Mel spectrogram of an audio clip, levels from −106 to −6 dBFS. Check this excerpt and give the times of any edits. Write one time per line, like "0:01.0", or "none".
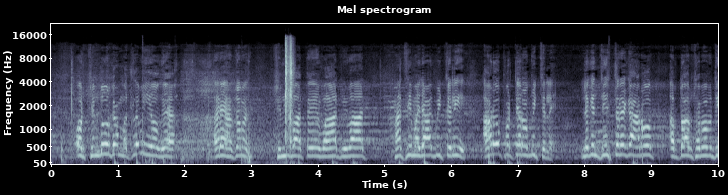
0:03.5

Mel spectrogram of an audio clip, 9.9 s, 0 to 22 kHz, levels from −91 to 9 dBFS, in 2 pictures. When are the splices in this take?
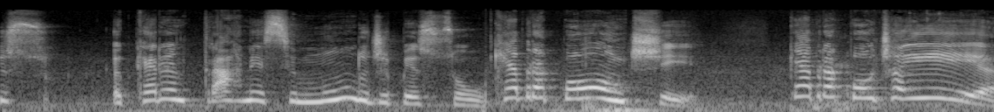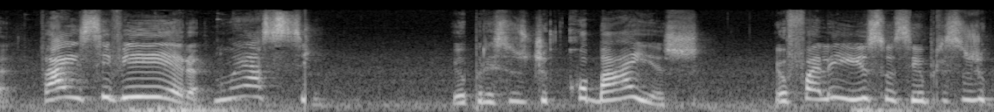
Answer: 0:02.5
0:06.4

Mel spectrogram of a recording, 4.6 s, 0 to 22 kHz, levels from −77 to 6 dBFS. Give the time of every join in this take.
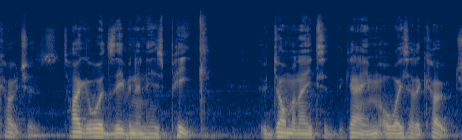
none

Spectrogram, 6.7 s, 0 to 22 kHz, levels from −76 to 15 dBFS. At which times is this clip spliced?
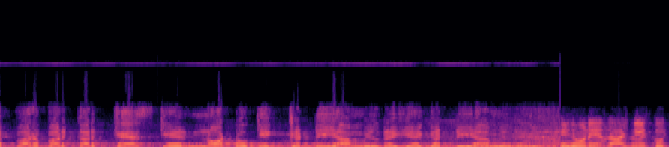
0:05.5

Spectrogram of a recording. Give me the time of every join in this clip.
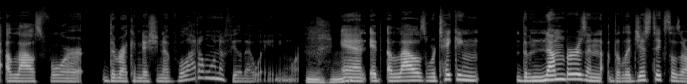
0:00.9
0:02.9

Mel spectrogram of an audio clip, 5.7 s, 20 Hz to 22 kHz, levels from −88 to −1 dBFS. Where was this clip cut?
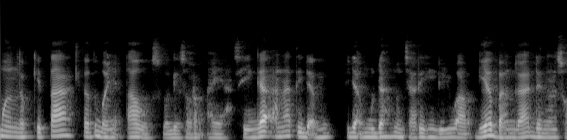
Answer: none

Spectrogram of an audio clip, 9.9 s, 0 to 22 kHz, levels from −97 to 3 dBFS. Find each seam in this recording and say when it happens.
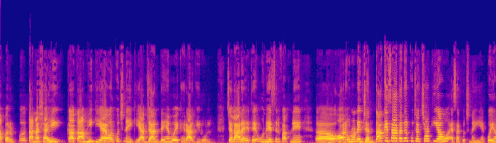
none

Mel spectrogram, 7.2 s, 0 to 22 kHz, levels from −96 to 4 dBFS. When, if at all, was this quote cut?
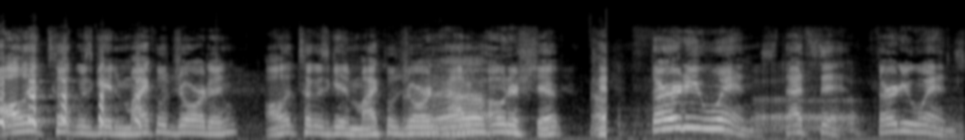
0:04.6

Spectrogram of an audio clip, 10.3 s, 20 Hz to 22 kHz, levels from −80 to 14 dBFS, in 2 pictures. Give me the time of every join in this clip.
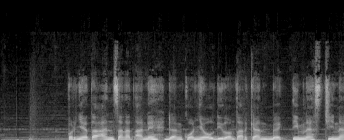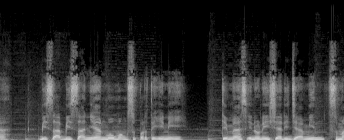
0:01.0

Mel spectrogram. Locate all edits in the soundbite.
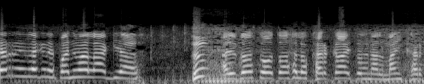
0:02.1

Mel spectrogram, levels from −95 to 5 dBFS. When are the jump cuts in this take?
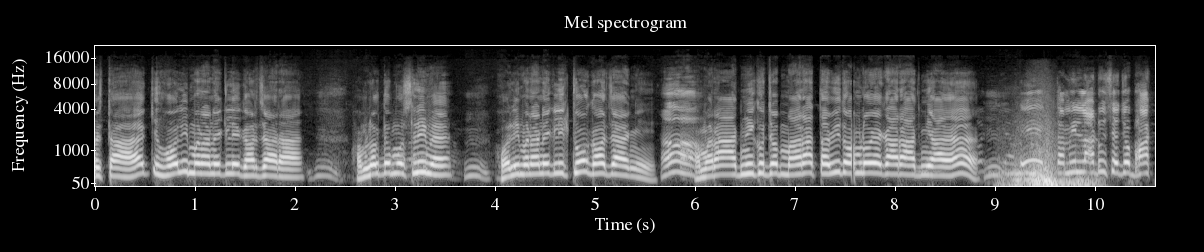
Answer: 0:09.2

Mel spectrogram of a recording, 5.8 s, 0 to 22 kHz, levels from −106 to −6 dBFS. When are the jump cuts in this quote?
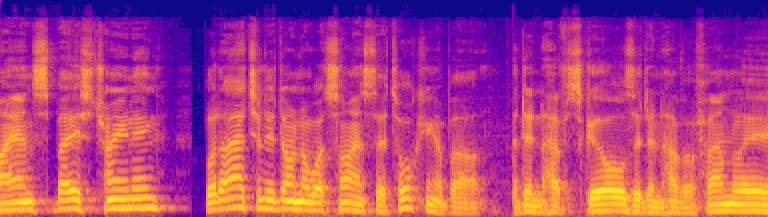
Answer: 0:01.3
0:03.9

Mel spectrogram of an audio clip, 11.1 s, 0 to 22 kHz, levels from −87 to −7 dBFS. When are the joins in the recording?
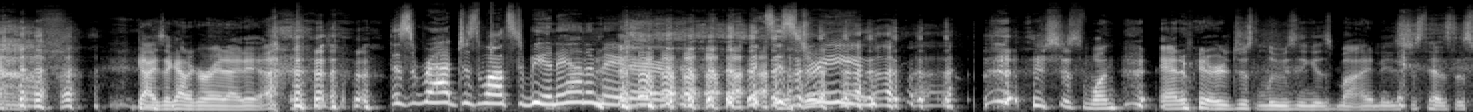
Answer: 0:07.2

